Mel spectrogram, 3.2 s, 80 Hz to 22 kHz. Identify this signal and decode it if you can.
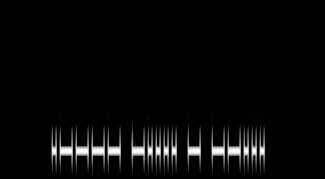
Morse code, heard as a keyed tone, about 28 wpm, 700 Hz. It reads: 16T7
